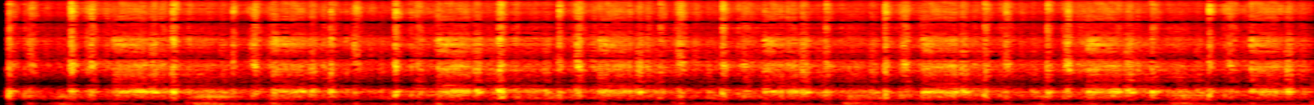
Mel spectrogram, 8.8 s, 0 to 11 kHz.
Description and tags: Guiro Rhythm Loop Remix 2
An instrument named Guiro on a Cuban rhythm mixed with different effect, like reverberation.
PS: This sound come from a rhythm played by a percussionist (not a drum-machine pattern).
brazil, cuba, salsa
